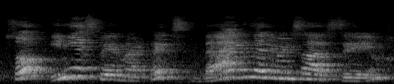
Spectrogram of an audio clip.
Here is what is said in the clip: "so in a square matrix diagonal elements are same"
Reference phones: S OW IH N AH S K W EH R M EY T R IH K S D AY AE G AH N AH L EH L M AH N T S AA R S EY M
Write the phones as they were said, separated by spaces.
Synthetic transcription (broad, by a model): S OW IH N AH S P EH R M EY T R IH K S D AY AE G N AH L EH M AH N T S AA R S EY M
